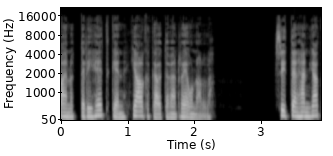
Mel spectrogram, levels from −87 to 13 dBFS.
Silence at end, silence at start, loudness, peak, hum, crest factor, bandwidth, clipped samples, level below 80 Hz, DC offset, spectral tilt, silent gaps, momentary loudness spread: 0.05 s; 0 s; -18 LUFS; 0 dBFS; none; 18 dB; 16 kHz; under 0.1%; -58 dBFS; under 0.1%; -5.5 dB/octave; 2.81-3.20 s; 11 LU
